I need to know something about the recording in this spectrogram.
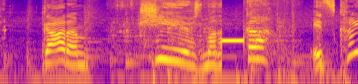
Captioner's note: beep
